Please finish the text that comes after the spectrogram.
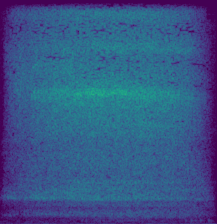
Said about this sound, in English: Maybe taking a breath through your mouth.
